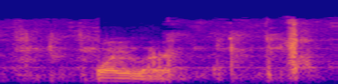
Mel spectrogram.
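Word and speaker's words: Euler: some definitions e u l e r is pronounced Oiler and so I have the idea of an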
